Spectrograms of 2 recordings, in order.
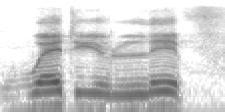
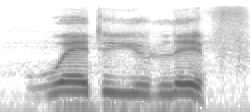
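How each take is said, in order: The two takes are said the same way.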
